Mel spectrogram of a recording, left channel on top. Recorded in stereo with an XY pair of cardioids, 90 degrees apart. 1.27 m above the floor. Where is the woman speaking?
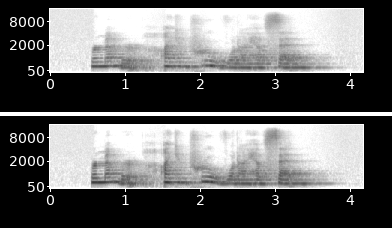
65° right, 0.6 m.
